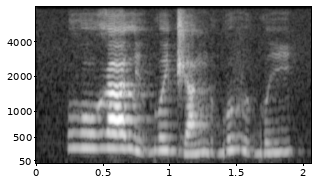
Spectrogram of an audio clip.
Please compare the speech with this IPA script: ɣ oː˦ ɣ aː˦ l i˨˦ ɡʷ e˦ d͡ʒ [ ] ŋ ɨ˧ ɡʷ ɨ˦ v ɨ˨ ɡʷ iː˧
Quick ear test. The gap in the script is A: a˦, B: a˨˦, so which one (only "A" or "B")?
B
